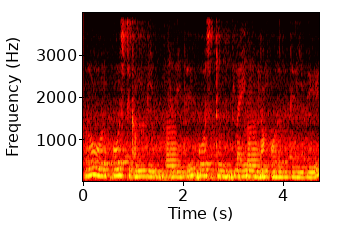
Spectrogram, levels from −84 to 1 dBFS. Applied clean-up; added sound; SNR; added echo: none; Brass instrument; 8 dB; reverberation time 2.1 s.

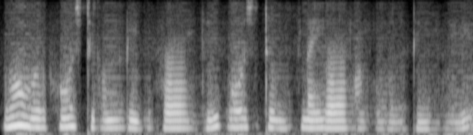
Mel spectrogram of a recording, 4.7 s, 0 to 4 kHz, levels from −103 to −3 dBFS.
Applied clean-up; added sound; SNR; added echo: neural separator model SepFormer WHAMR!.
